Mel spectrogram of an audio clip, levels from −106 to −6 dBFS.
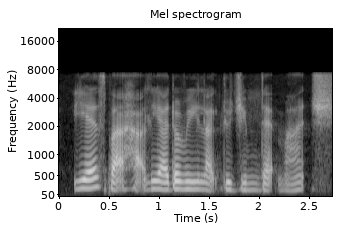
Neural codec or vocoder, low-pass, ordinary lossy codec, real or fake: none; 7.2 kHz; none; real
